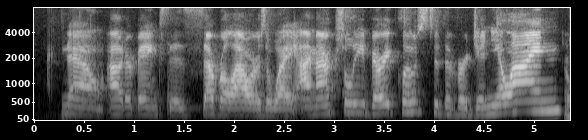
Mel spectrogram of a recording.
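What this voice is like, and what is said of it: Boston accent. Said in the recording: “I still have my Boston accent. ... Yeah, you sure do.”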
